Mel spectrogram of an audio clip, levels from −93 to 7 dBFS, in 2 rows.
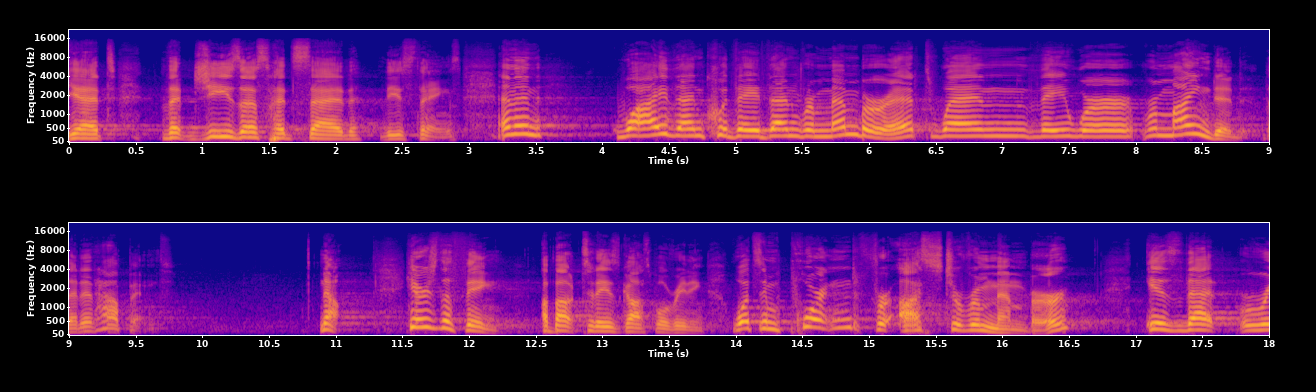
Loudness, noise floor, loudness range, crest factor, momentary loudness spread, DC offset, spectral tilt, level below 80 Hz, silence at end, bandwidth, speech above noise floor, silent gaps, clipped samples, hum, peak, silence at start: -17 LUFS; -59 dBFS; 6 LU; 16 dB; 11 LU; under 0.1%; -5.5 dB/octave; -66 dBFS; 0 s; 13.5 kHz; 42 dB; none; under 0.1%; none; 0 dBFS; 0 s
